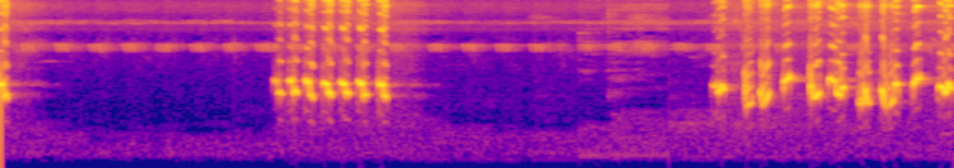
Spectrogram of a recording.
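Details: Breeding-condition female sooty-headed bulbul calling for males, played as a lure: a short burst of rapid chattering notes, a pause, then a longer, more varied run of sharp rising and falling chirps.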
